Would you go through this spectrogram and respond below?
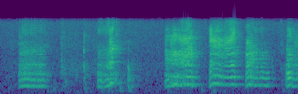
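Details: Jack Russell Terrier puppy indoors playing with a cat: a series of short, tonal whiny growls and yelps with strong overtones, about six bursts in under four seconds, some rising and falling, loud and close.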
